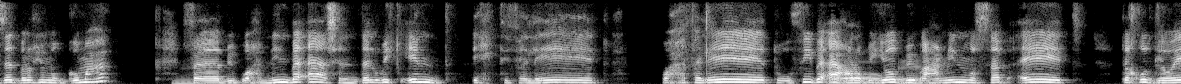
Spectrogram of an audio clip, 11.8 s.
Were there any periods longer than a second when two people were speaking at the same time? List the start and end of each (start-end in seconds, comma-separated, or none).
8.2-9.4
